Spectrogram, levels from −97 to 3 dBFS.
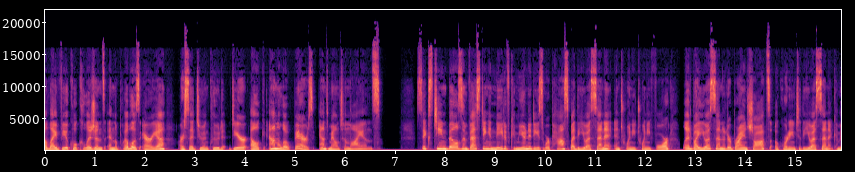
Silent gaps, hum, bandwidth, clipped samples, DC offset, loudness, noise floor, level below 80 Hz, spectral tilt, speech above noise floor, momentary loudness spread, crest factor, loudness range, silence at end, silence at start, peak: none; none; 18 kHz; under 0.1%; 0.8%; -18 LUFS; -60 dBFS; -56 dBFS; -4 dB/octave; 43 dB; 7 LU; 16 dB; 2 LU; 0 s; 0 s; -2 dBFS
